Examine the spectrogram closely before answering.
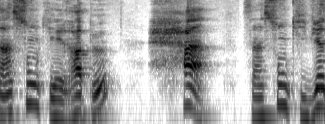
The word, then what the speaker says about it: ح: Alors, c'est quoi ce son? Ce son, écoute bien, c'est le son ha.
